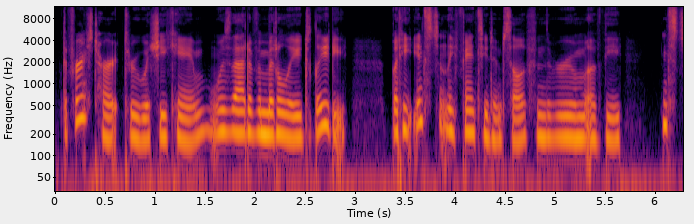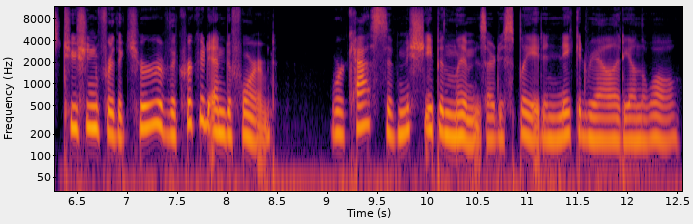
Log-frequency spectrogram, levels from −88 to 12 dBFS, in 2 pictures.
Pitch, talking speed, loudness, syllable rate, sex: 195 Hz, 225 wpm, -18 LUFS, 6.1 syllables/s, female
